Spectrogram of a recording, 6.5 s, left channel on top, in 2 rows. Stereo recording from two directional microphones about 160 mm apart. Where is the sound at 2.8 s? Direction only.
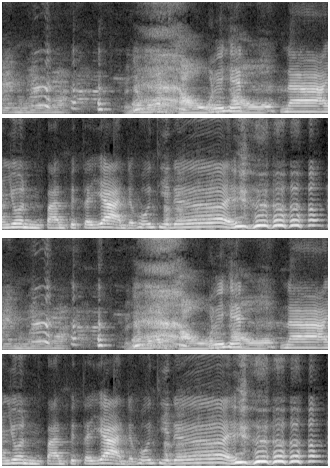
5° right (ahead or behind).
